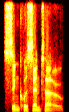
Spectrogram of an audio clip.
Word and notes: cinquecento: British English

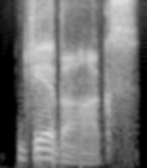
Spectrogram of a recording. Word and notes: gearbox: British English

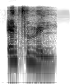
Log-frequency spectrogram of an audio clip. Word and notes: en famille: Indian

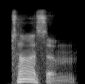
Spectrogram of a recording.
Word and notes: tiresome: British English

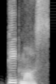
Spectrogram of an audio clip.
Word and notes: peatmoss: Indian

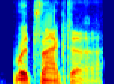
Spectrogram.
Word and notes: retractor: British English

